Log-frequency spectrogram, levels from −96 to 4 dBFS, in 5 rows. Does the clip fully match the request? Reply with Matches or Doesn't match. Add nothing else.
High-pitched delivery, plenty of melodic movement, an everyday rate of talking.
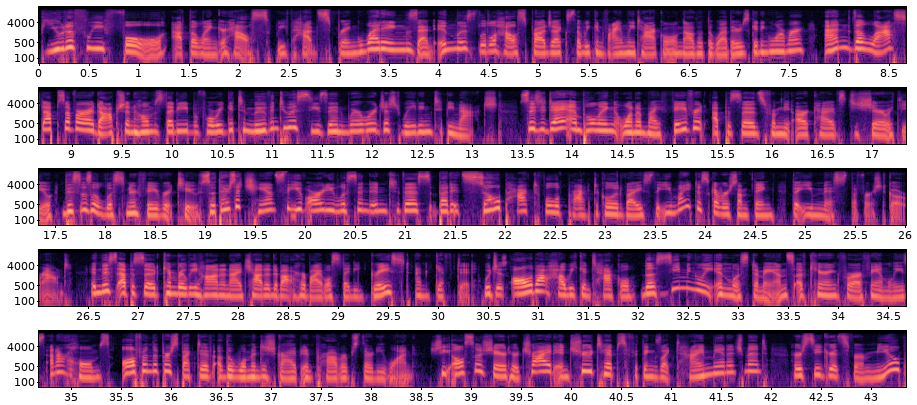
Doesn't match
